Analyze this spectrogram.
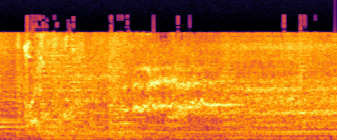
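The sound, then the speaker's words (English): A battered car roars down a ramp at speed chasing a Mercedes, tires squealing and skidding loudly, the engine droning steadily underneath for a few seconds with no voices. “speeds down a ramp after the Mercedes. Their battered car pulls alongside the Chinese thug.”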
